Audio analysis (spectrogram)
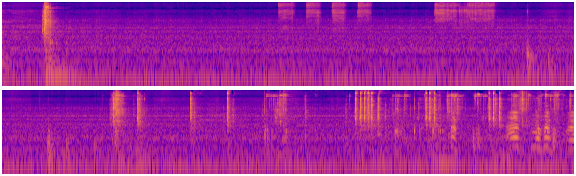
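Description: Ratchet being worked on a stiff grain vac, scattered clicking and mechanical clacks in short bursts over a low background hum, growing busier toward the end.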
